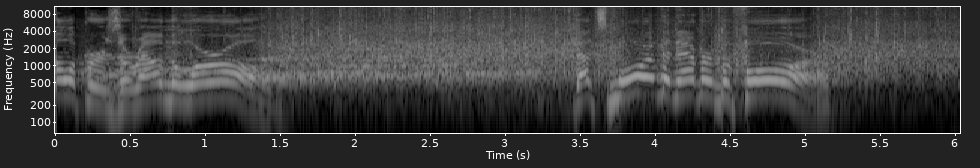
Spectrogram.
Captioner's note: applause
